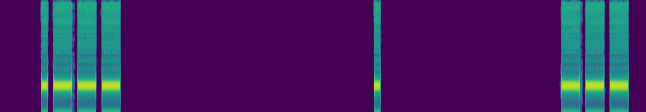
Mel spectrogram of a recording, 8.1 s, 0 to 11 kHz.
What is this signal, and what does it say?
Morse code, heard as a keyed tone, about 16 wpm, 800 Hz. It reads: J E O
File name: CW Comparisons / CW Comparisons-mp3s / CW Comparisons Broken Characters @5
